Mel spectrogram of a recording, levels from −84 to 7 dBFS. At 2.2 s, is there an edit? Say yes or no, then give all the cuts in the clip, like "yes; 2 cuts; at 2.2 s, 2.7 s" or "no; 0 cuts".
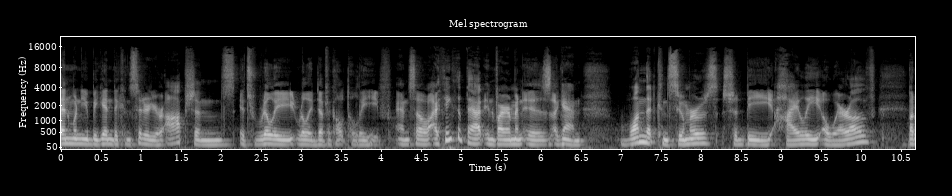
no; 0 cuts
